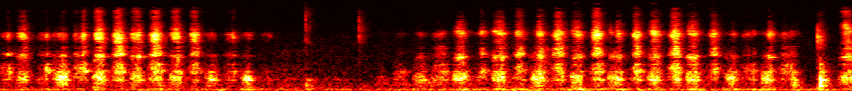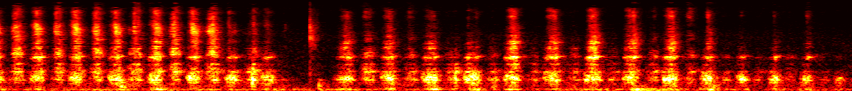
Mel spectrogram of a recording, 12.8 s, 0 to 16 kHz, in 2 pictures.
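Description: Faint quick scraping of a tool rubbing the scratch-off coating from a Moje 77 lottery scratch card, about five strokes a second. The strokes come in four runs broken by short pauses.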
